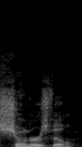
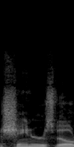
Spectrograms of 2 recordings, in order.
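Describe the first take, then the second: First: The first syllable has a 'shon' vowel. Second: The first syllable has a 'shane' vowel. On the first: This is how the navigation voice says it. The speaker calls it wrong. "says it's Shonersville" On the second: This is how the road is normally called. The speaker calls it right. "when you're on Shanersville Road"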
